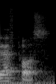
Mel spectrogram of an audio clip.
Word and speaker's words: EFTPOS: EFTPOS. But they don't pronounce the T. No, they don't. Right? They're just like, yeah. Do you do FPOS?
